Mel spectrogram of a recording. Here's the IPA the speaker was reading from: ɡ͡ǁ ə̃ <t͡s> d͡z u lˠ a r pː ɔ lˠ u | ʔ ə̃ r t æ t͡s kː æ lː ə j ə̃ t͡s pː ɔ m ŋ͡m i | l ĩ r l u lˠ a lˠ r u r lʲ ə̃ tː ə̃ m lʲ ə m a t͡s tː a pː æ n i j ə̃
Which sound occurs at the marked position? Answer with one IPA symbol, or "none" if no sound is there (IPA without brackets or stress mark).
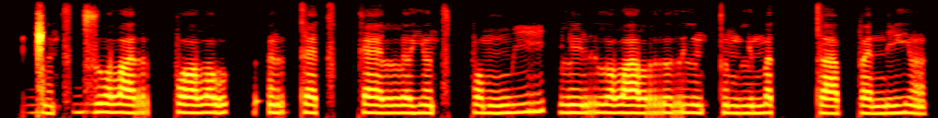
t͡s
